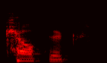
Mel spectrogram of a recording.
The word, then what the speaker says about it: Celtic: So I do not recommend consuming sea salt unless it's Celtic sea salt, or it could be pronounced Celtic.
